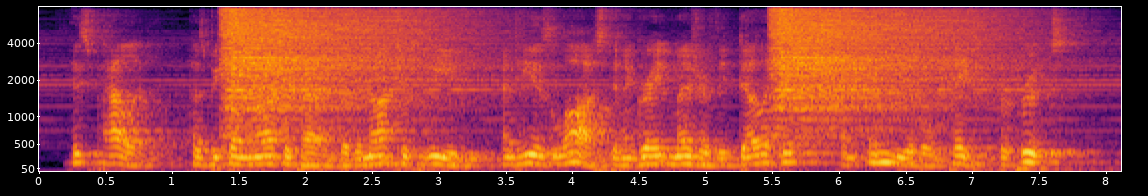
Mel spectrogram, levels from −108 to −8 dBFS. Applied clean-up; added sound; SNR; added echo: none; Cymbal; 2 dB; reverberation time 1.0 s.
